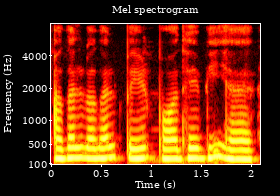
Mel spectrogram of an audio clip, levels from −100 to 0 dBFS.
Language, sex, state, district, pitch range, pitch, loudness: Hindi, female, Jharkhand, Deoghar, 200-215 Hz, 210 Hz, -13 LUFS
